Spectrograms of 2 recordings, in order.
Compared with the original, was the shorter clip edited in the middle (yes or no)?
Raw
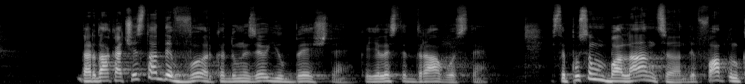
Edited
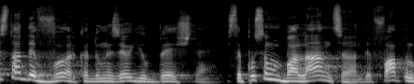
yes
